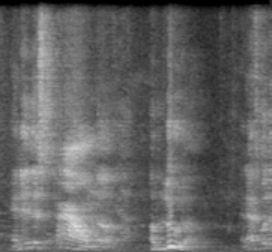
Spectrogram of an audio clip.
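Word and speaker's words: Lydda: And in this town of Luda, and that's what it's pronounced, it's not Luda, it's really Luda.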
